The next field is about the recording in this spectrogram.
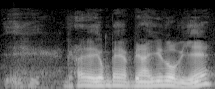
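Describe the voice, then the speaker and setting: A man, speaking slowly and haltingly in a casual interview. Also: medium pitch, mellow. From Mexico, Sonora. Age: 80s. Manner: slow, halting, with pauses. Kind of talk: casual chat.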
